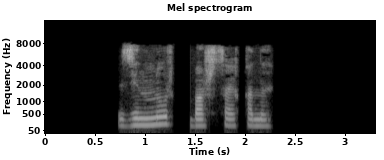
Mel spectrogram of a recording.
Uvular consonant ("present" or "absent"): present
